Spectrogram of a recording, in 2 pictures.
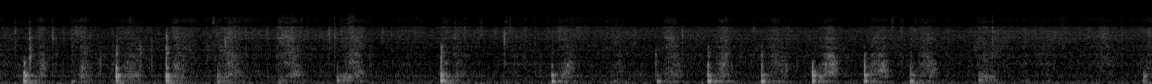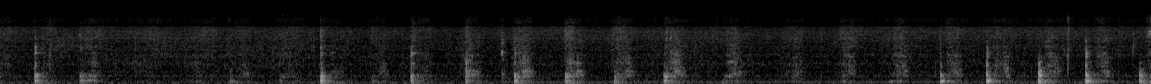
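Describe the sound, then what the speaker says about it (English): Eggs scrambled in a hot, oiled cast iron pan: a long run of rhythmic spatula scrapes and taps against the iron, close and steady, over a soft continuous sizzle. "Then I just go ahead and scramble them the way that I normally do."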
